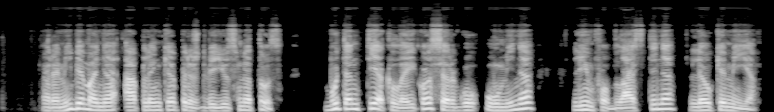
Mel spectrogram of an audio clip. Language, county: Lithuanian, Vilnius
